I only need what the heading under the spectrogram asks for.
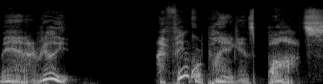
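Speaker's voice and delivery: tired, worn-out, after-shift voice. Retelling what a teammate said in a game, imitating a worn-out guy after work. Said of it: "he sounded like he had just got off his nine-to-five".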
